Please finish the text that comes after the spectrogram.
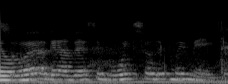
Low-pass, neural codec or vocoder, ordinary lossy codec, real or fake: none; none; none; real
